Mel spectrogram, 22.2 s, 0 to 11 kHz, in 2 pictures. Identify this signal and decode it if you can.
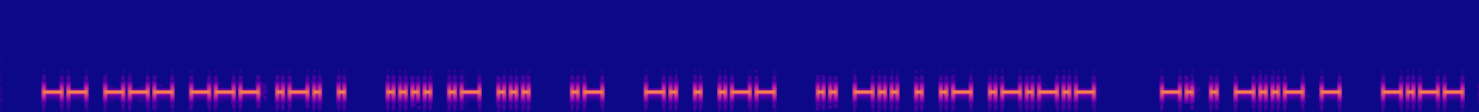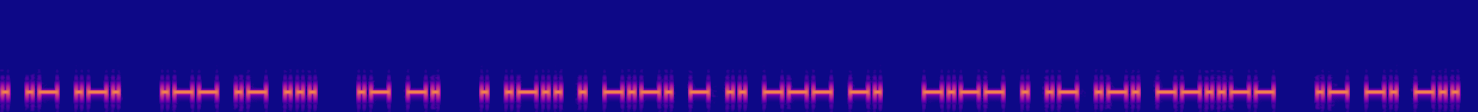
Morse code, heard as a keyed tone, about 26 wpm, 600 Hz. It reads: MOORE HAS A NEW IDEA. NEXT YEAR WAS AN ELECTION YEAR, AND
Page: Never 26wpm | CW med Gnister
